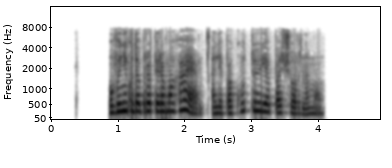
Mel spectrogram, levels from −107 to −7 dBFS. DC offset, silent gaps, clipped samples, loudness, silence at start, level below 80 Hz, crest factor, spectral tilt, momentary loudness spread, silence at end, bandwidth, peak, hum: under 0.1%; none; under 0.1%; -16 LUFS; 0.85 s; -48 dBFS; 16 dB; -5.5 dB/octave; 12 LU; 0.85 s; 7.6 kHz; 0 dBFS; none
